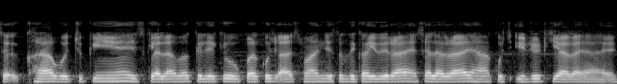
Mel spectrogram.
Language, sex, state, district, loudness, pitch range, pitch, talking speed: Hindi, male, Uttar Pradesh, Jalaun, -15 LUFS, 130-135 Hz, 135 Hz, 250 wpm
